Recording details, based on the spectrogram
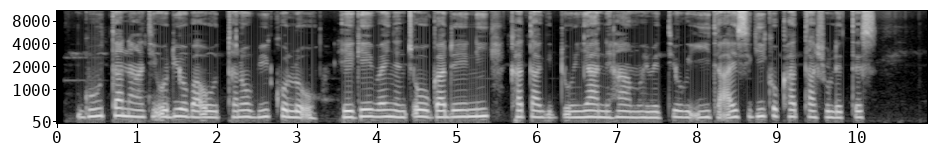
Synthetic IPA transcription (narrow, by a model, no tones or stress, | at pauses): ɡuːt̪ːɐnaːt̪ɪʔɔd̪ɪjɔbaːʔo̞ːt̪ːɐnɐwbiːkʰːɔlɔ̰ʔɔ | heɡe̞ːbɐjɲːɐnt͡ʃʼoːɡɐd̪eːnɪkʰɐt̪ːaːɡɪd̪ːoːnjaːnːɛɦaːmɔhɛmɛt̪ːɪjoːɡḛːʔiːt̪ʰɐ̰ʔɐ̰jsːɪɡiːkːɔkʰɐt̪ːaːʃʊlːɛt̪ʰːe̞ːs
